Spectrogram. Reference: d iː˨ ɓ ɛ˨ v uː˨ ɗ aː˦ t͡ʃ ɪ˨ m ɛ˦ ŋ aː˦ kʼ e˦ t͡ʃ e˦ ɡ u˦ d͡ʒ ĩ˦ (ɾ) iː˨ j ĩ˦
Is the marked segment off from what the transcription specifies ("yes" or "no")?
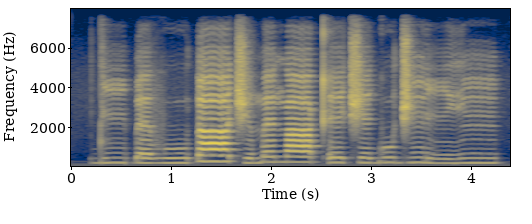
no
